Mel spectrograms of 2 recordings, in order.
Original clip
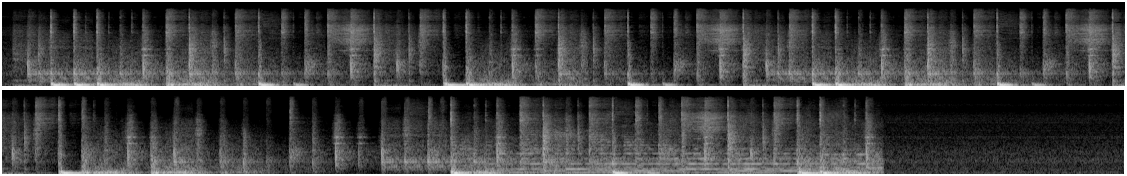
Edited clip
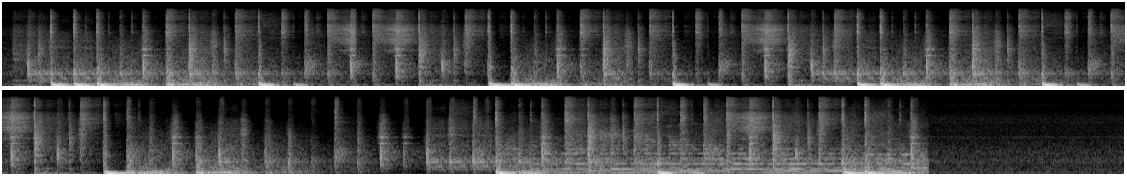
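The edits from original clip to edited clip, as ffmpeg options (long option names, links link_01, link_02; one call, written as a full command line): ffmpeg -i in.wav -filter_complex "[0:a]asplit=3[link_01][link_02][link_03];[link_01]atrim=end=3.542[link_04];[link_02]atrim=start=6.778:end=7.232[link_05];[link_03]atrim=start=3.538[link_06];[link_04][link_05]acrossfade=duration=0.004:curve1=hsin:curve2=hsin[link_07];[link_07][link_06]acrossfade=duration=0.004:curve1=hsin:curve2=hsin" out.wav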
